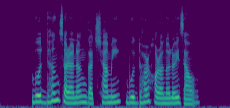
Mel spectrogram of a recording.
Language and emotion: Assamese, neutral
